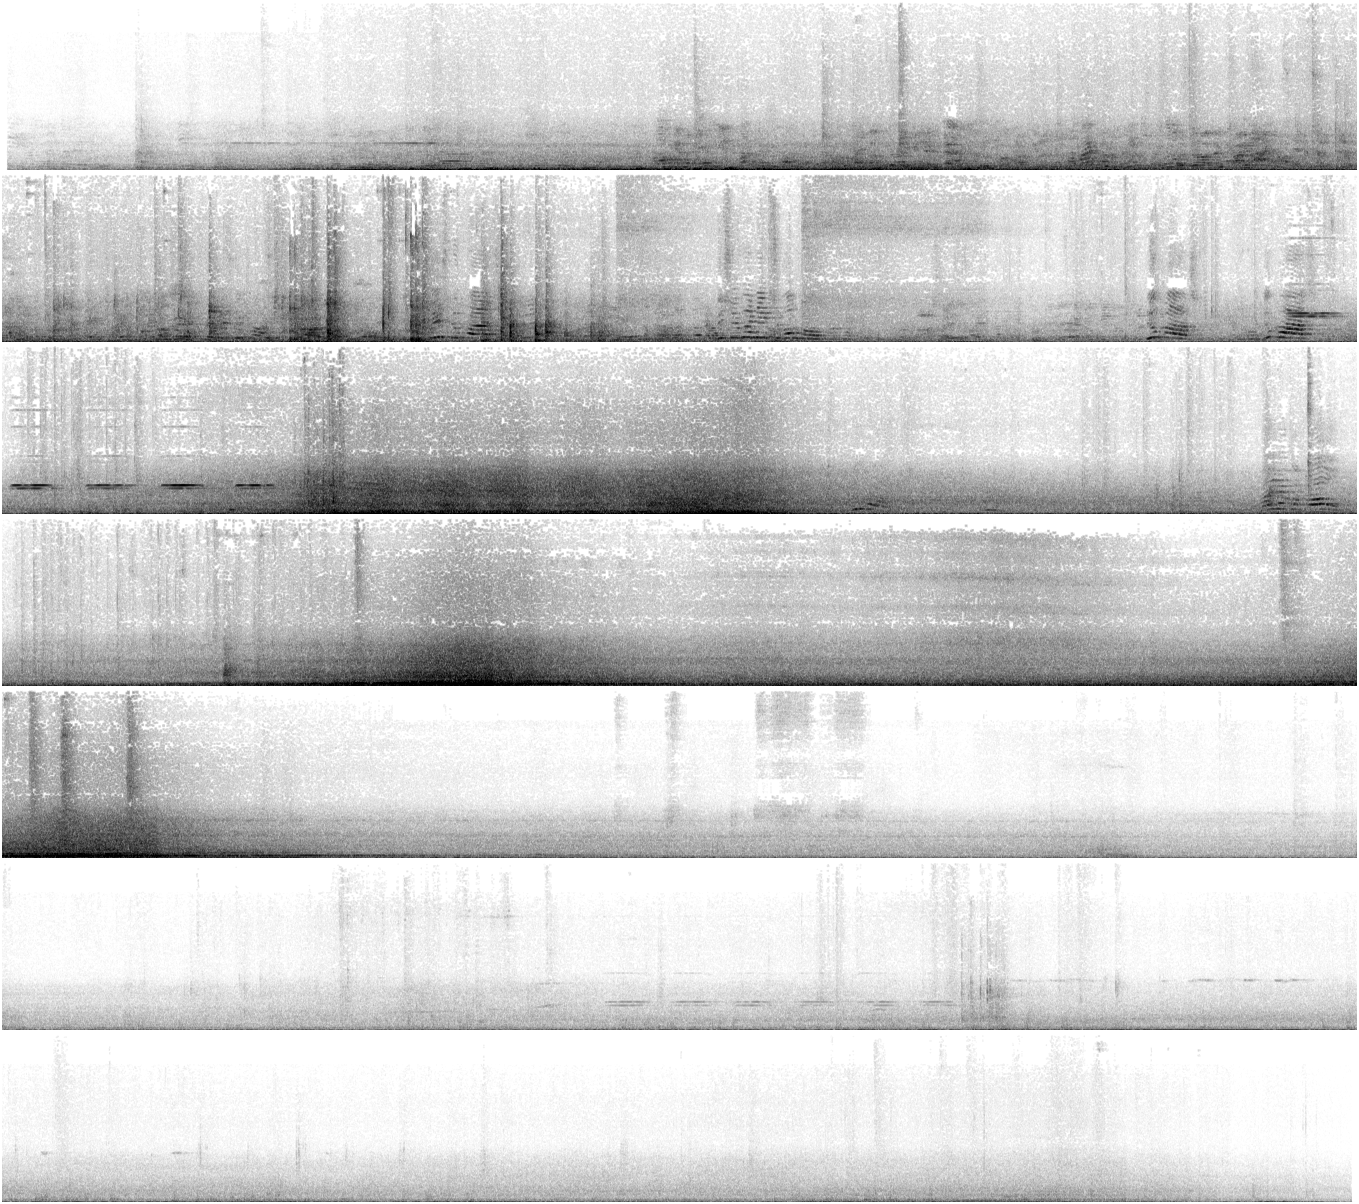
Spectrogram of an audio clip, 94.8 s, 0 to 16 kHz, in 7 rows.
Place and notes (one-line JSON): {"title": "hochdahl, bahnhof, gleis", "date": "2008-04-19 10:44:00", "description": "mittags, ein - und abfahrt einer s-bahn, kommunikationen auf dem bahngleis\nproject: :resonanzen - neanderland soundmap nrw: social ambiences/ listen to the people - in & outdoor nearfield recordings", "latitude": "51.22", "longitude": "6.94", "altitude": "137", "timezone": "Europe/Berlin"}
